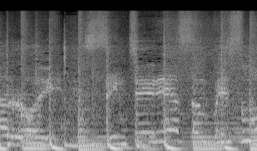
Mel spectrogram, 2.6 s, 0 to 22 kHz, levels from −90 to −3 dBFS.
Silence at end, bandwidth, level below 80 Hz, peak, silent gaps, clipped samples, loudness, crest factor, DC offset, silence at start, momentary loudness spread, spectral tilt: 0 s; 16.5 kHz; -28 dBFS; -8 dBFS; none; under 0.1%; -22 LUFS; 12 dB; under 0.1%; 0 s; 2 LU; -4.5 dB/octave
